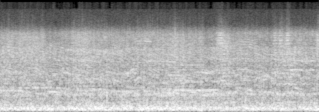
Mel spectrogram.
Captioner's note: flames crackling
